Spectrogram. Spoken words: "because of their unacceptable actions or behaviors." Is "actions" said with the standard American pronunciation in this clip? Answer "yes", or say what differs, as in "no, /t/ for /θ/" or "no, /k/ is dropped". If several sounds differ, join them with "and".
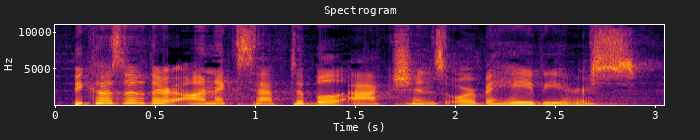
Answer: yes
